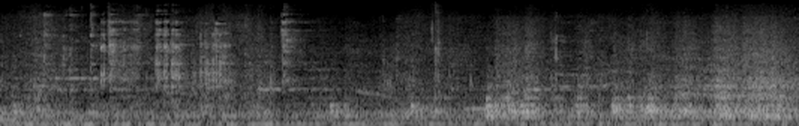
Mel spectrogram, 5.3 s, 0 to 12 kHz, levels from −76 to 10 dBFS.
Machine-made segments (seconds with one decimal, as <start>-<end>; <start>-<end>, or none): none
